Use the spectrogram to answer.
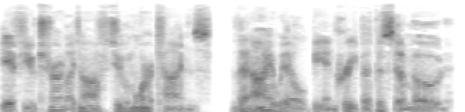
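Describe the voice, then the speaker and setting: Brief: a menacing demonic cartoon dinosaur, extremely deep and gravelly, dull lo-fi sound. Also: male voice, steady tone, full character voice. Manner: gloating, threatening, slow and deliberate. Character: demonic evil male purple dinosaur, menacing. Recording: dull muffled lo-fi audio.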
